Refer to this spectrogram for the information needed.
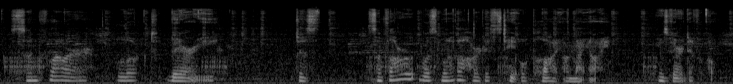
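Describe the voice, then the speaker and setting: Over noticeable background noise, a woman whispers at a fairly quick pace, broken by long, frequent pauses. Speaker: makeup reviewer. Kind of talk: casual talk to camera. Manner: whispered.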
